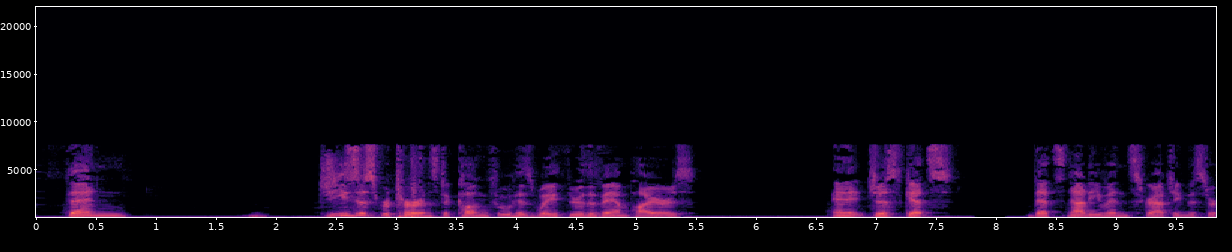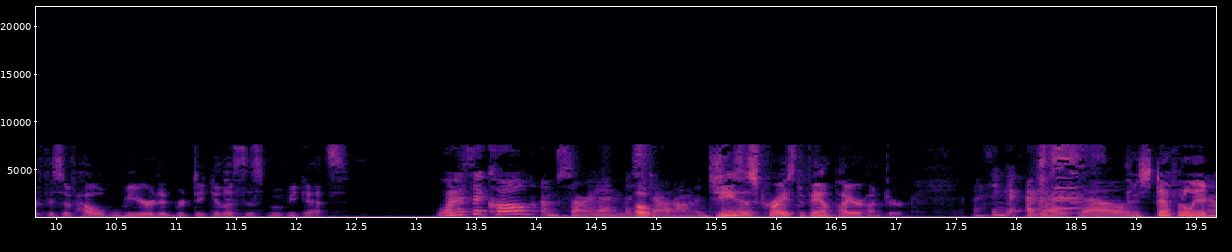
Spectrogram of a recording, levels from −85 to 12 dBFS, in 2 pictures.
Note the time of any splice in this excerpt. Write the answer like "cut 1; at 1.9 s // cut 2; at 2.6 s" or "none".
none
